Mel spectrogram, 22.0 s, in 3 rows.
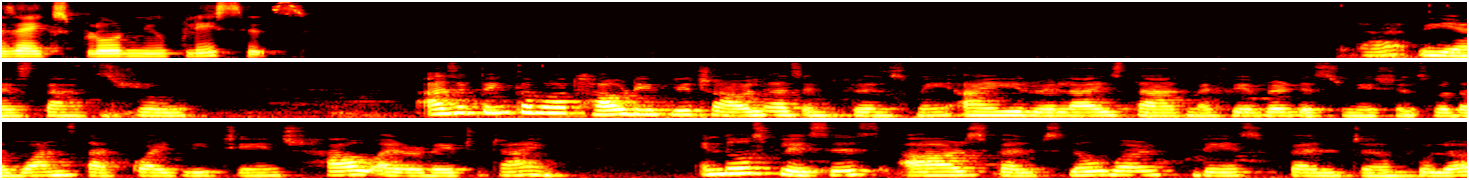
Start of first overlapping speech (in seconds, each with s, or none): none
